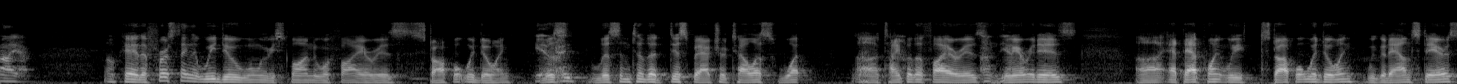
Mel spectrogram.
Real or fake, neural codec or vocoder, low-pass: fake; codec, 16 kHz in and 24 kHz out, 2.2 kbps, FireRedTTS-2 codec; 7.2 kHz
